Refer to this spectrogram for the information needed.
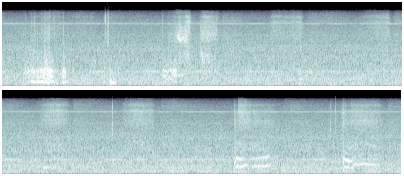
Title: Snoring Bulldog Puppy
